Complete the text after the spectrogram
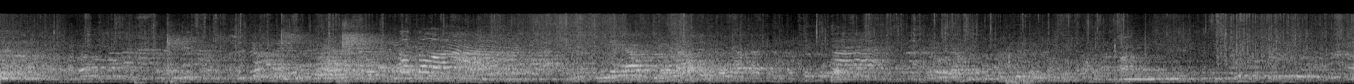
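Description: A crowd of young people chatter and talk over one another nearby, echoing in a large hall.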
